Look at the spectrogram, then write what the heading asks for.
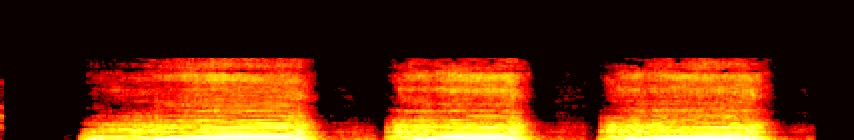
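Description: Three loud, drawn-out moos from Charolaise cows in the French countryside, from the documentary film Bovine, each lasting about a second with short pauses between and with no other sounds around them.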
